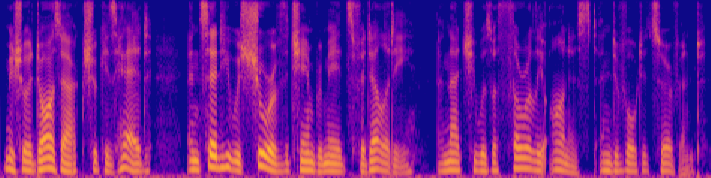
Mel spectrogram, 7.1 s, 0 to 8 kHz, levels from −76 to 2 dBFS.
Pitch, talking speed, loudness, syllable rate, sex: 140 Hz, 200 wpm, -19 LUFS, 5.8 syllables/s, female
